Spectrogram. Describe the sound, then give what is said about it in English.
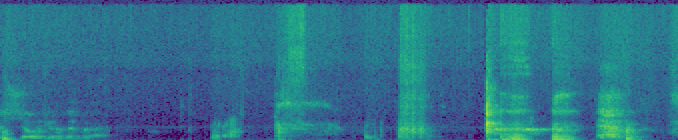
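A person coughs and clears their throat in a series of short, rough bursts, quieter at first and then louder near the end, with brief pauses between them. “I had a little bit of a cough, like...”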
